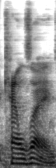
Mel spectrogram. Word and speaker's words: calzone: A calzone. It's actually called a calzone.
